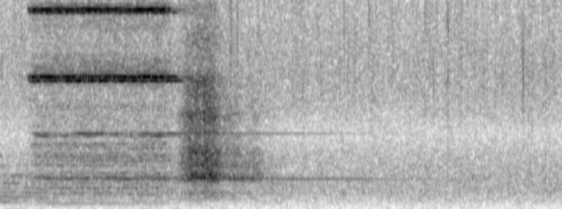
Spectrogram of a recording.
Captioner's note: telephone rings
